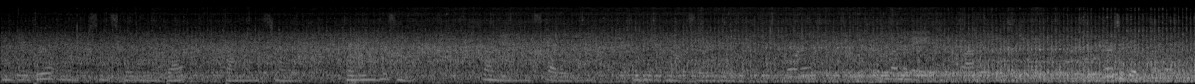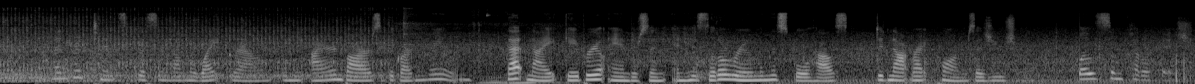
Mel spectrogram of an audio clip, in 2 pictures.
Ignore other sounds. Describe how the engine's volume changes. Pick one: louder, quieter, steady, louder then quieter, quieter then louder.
louder then quieter.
